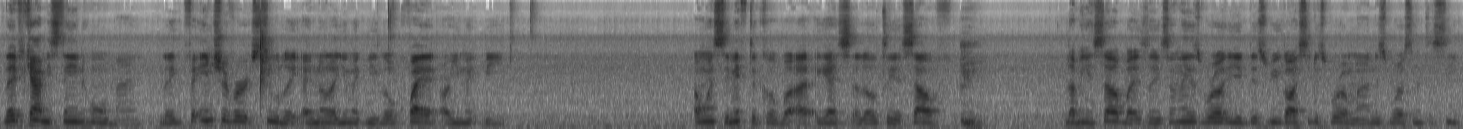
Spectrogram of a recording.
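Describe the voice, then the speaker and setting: A man with a Barbadian accent talks loosely and at a middling pitch, circling back on himself and checking in with the listener. A steady hiss and air-conditioner hum sit under his voice. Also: fairly quick. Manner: rambling, repeats "you understand me?", restarts often. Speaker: vlogger giving advice. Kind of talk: casual advice monologue to camera.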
